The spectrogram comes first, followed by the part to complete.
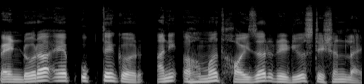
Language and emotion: Goan Konkani, neutral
